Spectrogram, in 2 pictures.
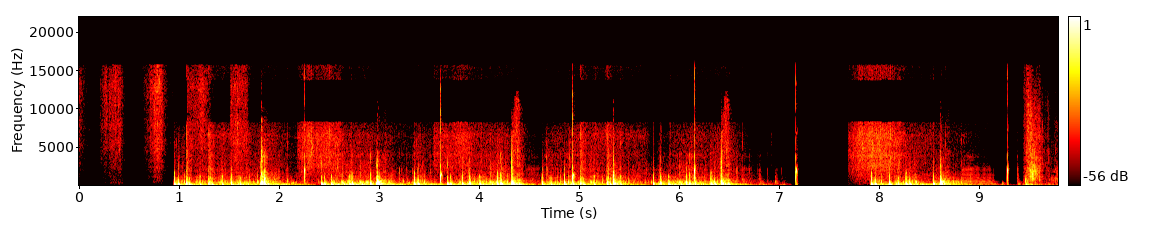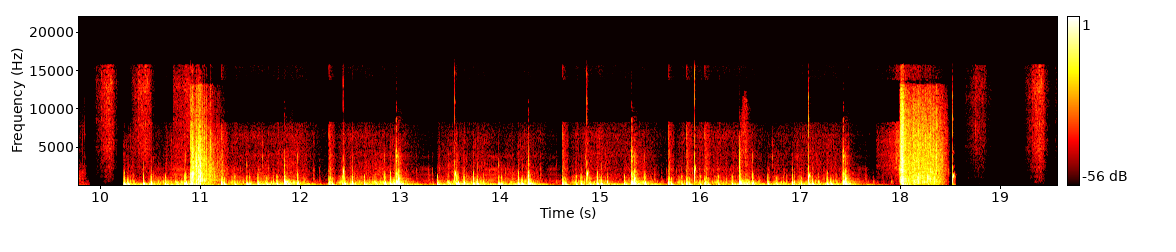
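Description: An axe chops at wood with repeated hollow knocks.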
